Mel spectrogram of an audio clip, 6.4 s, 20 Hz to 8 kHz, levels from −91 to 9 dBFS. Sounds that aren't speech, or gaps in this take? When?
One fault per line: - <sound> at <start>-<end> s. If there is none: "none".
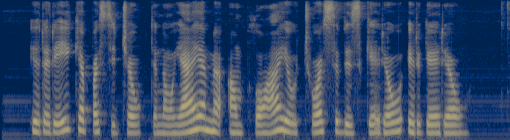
none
